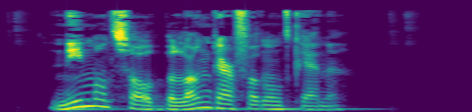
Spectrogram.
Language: Dutch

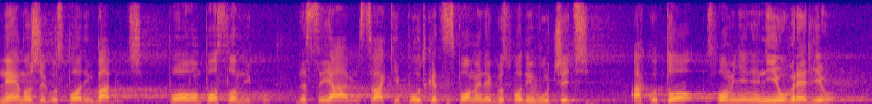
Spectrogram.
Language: Serbian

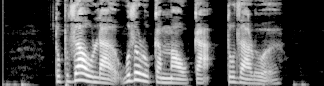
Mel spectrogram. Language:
Rukai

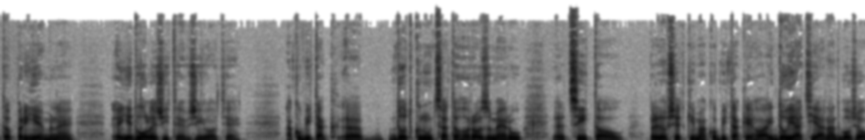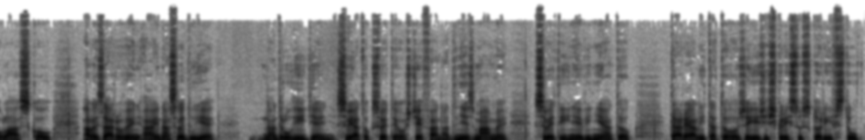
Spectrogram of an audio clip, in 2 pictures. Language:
Slovak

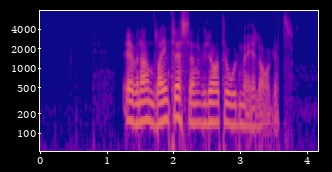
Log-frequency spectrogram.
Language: Swedish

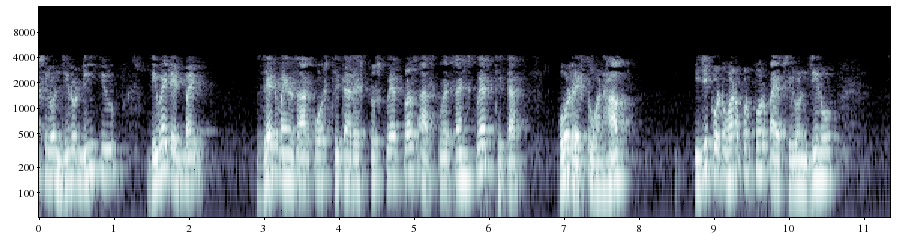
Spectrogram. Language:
Gujarati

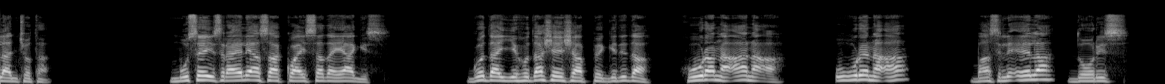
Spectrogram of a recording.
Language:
Gofa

